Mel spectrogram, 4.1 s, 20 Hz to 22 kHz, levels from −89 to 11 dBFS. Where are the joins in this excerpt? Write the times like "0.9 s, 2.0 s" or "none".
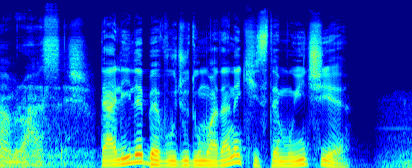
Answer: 0.9 s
